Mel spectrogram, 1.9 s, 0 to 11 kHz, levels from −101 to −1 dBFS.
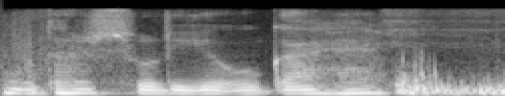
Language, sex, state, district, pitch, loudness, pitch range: Hindi, male, Jharkhand, Deoghar, 120 Hz, -12 LUFS, 115-125 Hz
